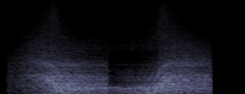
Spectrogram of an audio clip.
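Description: Two whoosh transition effects from an animated title, each a swell that rises and fades, about a second apart.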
